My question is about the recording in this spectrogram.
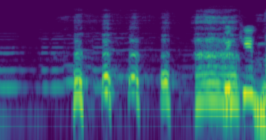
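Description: Background music with steady held notes, and a man's voice coming in over it in short bits, most strongly near the end.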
